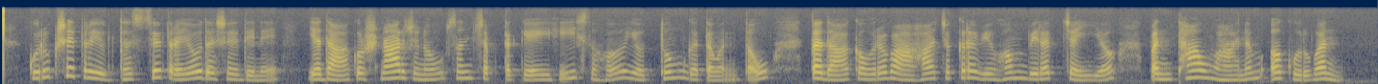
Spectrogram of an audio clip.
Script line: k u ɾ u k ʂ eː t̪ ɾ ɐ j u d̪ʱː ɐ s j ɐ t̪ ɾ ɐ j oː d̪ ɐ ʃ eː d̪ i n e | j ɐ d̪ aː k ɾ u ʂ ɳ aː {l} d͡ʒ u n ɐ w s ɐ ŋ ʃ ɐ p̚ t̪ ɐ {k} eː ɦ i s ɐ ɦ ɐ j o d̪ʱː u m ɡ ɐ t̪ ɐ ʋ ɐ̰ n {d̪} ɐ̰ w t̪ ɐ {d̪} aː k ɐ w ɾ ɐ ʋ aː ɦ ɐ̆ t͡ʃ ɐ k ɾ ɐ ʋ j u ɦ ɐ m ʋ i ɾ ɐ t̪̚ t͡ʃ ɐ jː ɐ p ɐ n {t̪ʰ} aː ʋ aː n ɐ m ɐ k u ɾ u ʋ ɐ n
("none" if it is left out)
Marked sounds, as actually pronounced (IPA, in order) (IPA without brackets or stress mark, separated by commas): ɾ, k, t̪, d̪, t̪ʰ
